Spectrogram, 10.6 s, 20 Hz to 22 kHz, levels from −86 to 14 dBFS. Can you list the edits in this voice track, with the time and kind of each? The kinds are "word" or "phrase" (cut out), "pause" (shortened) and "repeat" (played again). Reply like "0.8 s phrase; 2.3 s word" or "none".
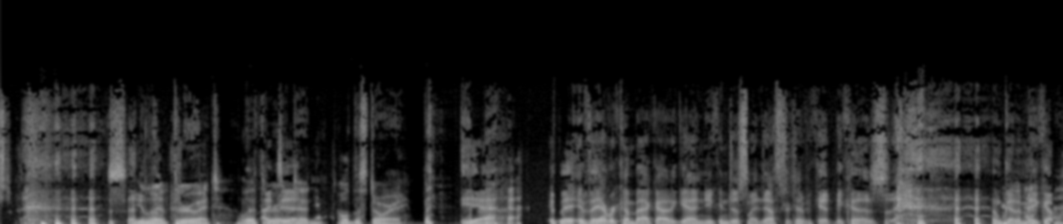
7.5 s word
